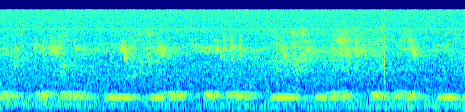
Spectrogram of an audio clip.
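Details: White-cheeked starling on a roof calling softly, as if to a neighbouring starling; low, short, level notes repeated about every half second in pairs, with faint higher chirps from other birds in the background.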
